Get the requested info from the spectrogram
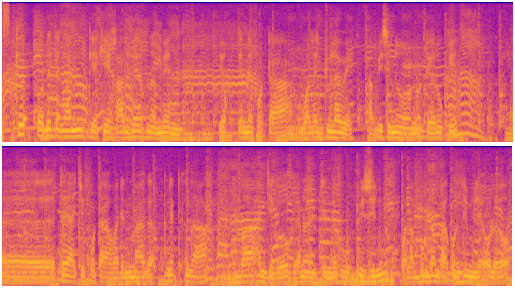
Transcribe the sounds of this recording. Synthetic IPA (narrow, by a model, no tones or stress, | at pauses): askeɔdɛtaŋɡankɛkɛxanfɛlfnamɛnjɔkkːɛnɛfɔtawalad͡ʒulawɛaɓisinɔnɔtɛɾukːɛ | tajat͡ʃɛfɔtafadɛnmaɡandɛtaŋɡabaaɲd͡ʒeɡɔjɔkɛanɔɛntɛndɛfuizinwalabɔɡdambaɡuntimlɛʔɔlɔjɔ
